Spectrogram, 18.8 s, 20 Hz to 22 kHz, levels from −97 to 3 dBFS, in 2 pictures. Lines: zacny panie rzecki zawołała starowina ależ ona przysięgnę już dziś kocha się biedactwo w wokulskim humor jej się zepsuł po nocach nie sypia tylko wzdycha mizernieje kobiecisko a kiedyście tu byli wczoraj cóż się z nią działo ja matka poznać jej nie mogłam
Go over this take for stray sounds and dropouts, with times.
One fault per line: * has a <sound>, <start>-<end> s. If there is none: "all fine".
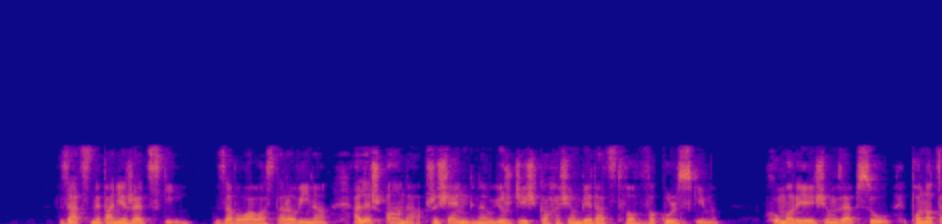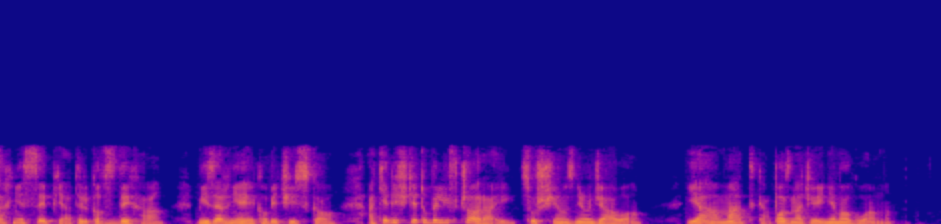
all fine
